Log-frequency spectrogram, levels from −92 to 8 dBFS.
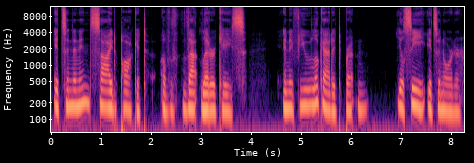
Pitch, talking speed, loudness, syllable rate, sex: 160 Hz, 150 wpm, -21 LUFS, 4.1 syllables/s, male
